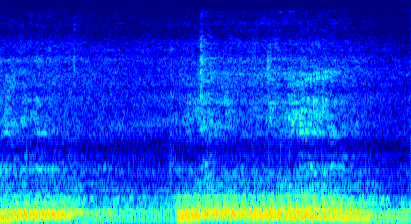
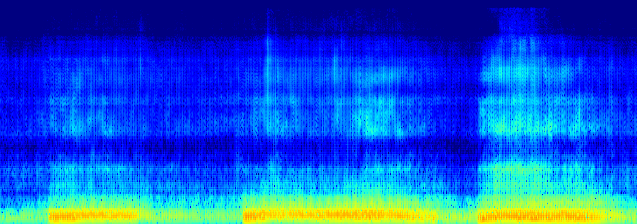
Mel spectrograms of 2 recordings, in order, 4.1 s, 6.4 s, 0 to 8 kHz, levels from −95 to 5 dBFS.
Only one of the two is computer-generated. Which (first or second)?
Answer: second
